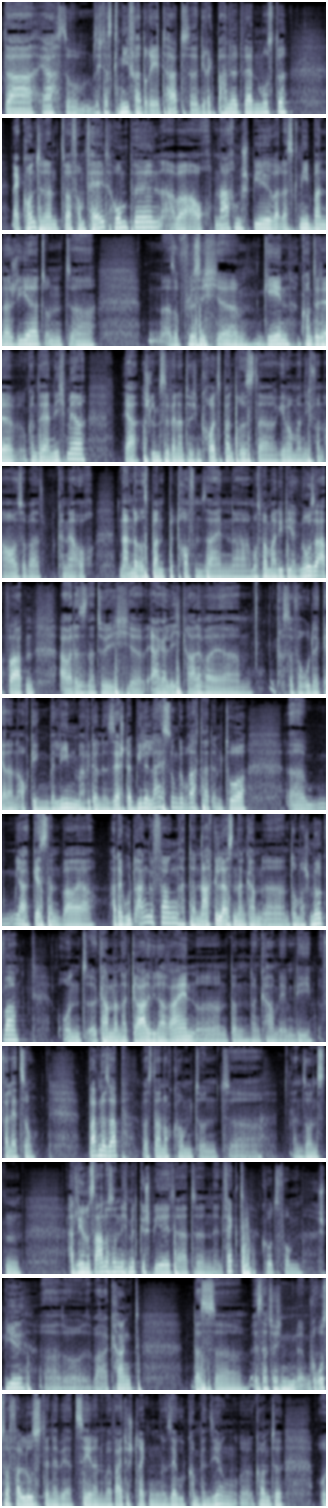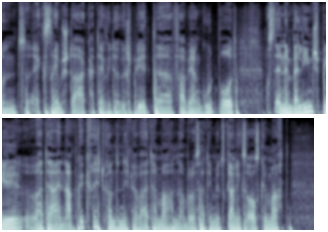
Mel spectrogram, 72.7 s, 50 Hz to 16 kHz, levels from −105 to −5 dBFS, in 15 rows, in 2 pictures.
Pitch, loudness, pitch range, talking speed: 115 Hz, -23 LUFS, 105-125 Hz, 165 wpm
